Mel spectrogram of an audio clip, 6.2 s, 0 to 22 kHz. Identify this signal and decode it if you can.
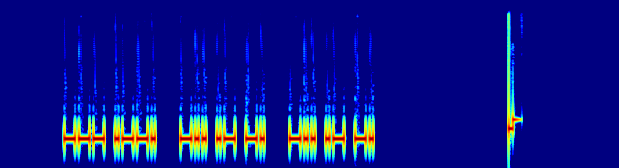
Morse code, heard as a keyed tone, about 32 wpm, 700 Hz. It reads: OP DAN DAN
